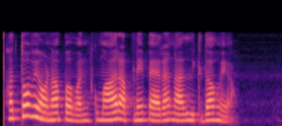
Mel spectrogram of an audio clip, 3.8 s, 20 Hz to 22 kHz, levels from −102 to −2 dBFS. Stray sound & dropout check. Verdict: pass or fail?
pass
